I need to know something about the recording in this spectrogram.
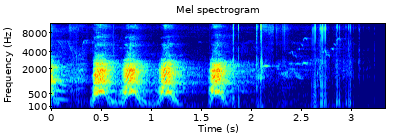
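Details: Pet dog barking: four loud, harmonic barks in quick succession within about 1.2 seconds, then fainter scattered yips and short noises trailing off before quiet.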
